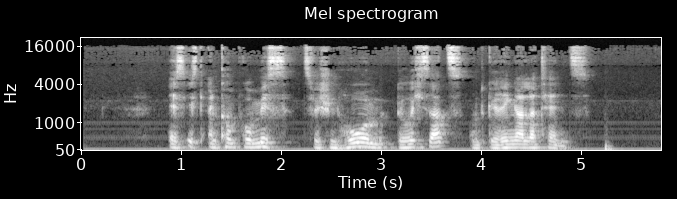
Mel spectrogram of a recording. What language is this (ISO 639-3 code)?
deu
